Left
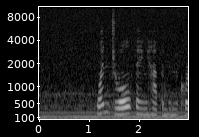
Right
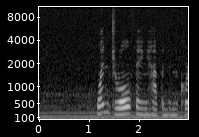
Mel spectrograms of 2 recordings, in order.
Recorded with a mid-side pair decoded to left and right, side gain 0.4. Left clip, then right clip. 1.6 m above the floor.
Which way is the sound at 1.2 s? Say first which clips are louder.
Right 4 dB; 30° right.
